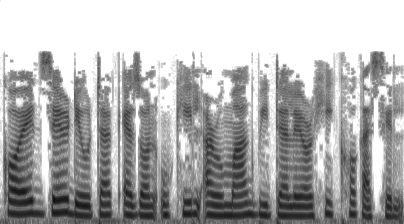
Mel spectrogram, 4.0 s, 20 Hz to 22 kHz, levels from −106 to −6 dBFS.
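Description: This speech clip carries plainly audible MP3 compression damage from start to finish. Nothing survives above about 8.4 kHz, a hard ceiling that fits a low bitrate near 32 kbps. Weak frequency components flicker in and out from frame to frame, which gives a watery, swirling texture and chirpy s sounds, and onsets smear. That frame-by-frame swirl is what separates likely MP3 coding from a plain low-pass filter, which would dull the top end without any warble.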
